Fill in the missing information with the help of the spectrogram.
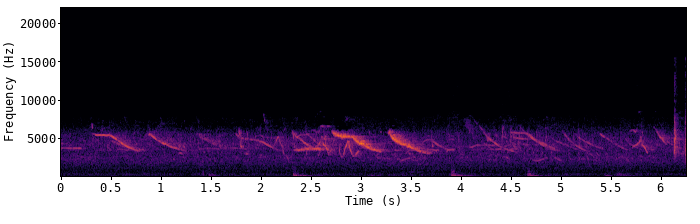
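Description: Bearded Mountaineer giving thin, high squeaky notes that slide downward, repeated steadily, with dull low thumps and light wind noise beneath.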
